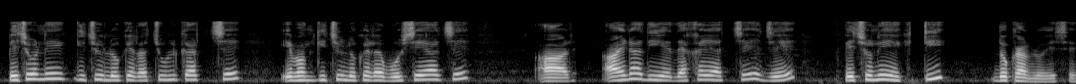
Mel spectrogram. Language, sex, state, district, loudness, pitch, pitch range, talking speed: Bengali, male, West Bengal, Jalpaiguri, -19 LUFS, 200 Hz, 185-220 Hz, 110 wpm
